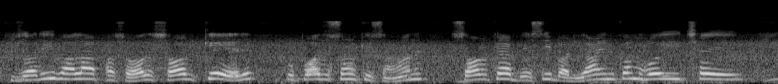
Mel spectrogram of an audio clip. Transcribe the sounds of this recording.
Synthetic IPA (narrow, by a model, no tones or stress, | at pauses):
pʰid͡ʒəɾibalapʰəsəlsəbkeɾ | upəɾsõkisan | səbʱkebesibəɽijainkəmɦoit͡ʃʰɛ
